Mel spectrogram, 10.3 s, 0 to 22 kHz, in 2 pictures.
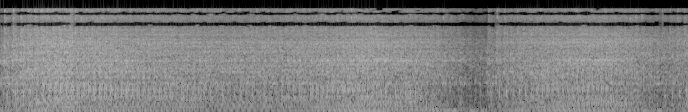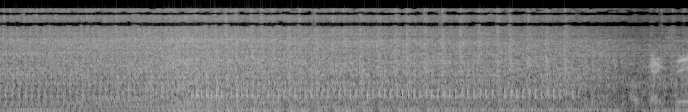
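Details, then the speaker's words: BMW F650 single, out of gear at idle with a known faulty voltage regulator (heat under the seat) putting too high voltage into the system: uneven, lumpy idle that stumbles and surges. "so that's that's the problem that's the voltage regulator it's putting too higher voltage into the system a"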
